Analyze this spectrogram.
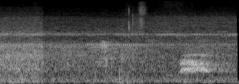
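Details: At night in dense Southeast Asian jungle, a red muntjac (barking deer) lets out a single brief, rasping, human-like scream near the end, like a child's cry, over a constant high drone of night insects.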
